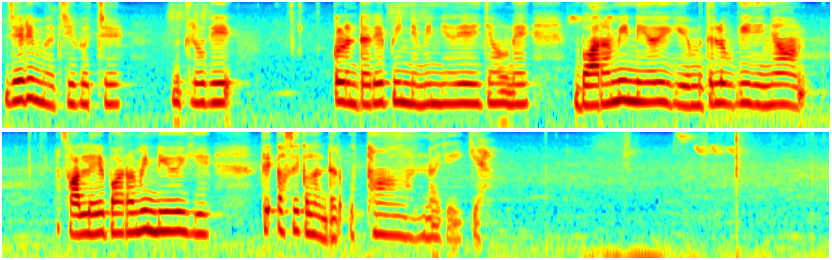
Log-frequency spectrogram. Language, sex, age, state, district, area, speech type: Dogri, female, 30-45, Jammu and Kashmir, Reasi, rural, spontaneous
